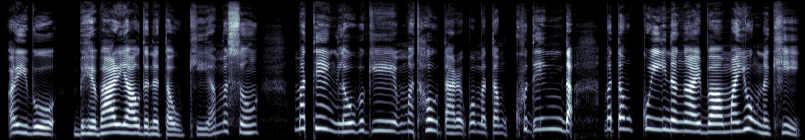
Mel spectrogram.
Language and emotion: Manipuri, disgusted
